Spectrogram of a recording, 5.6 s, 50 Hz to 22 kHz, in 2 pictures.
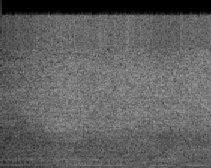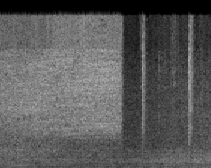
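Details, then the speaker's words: Detroit Diesel air-start unit, starter pressed while the tank was not yet at the 60 psi needed to crank: steady loud hiss of escaping air over a low drone on one side; air leak in the air-start system. "all right here coming out I hear air on this side"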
